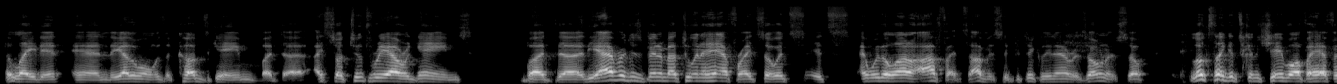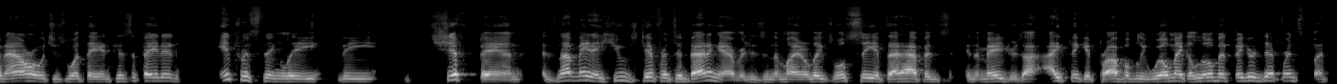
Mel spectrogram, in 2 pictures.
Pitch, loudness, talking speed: 165 Hz, -24 LUFS, 220 wpm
